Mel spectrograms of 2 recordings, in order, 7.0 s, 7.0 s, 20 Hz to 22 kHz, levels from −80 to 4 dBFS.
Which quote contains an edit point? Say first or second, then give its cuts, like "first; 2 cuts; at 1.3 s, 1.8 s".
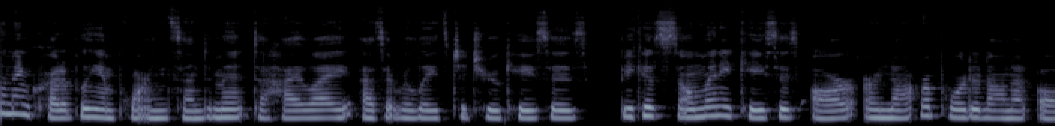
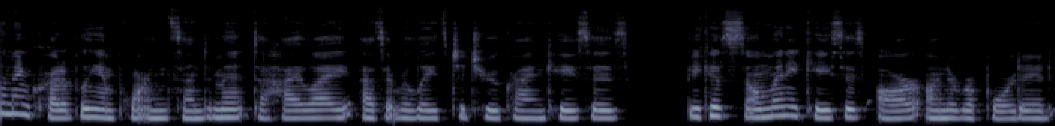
first; 3 cuts; at 3.4 s, 4.0 s, 5.7 s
